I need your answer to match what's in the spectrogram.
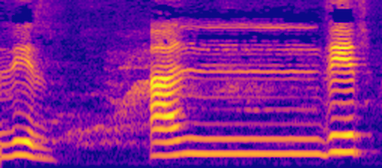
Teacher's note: انذر، یہاں پہ نون ساکن پہ غنہ ادا کریں گے کیونکہ اگلا لفظ حروف ہلکی نہیں ہے۔ انذر، یہاں پہ را کو باریک پڑھا جائے گا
